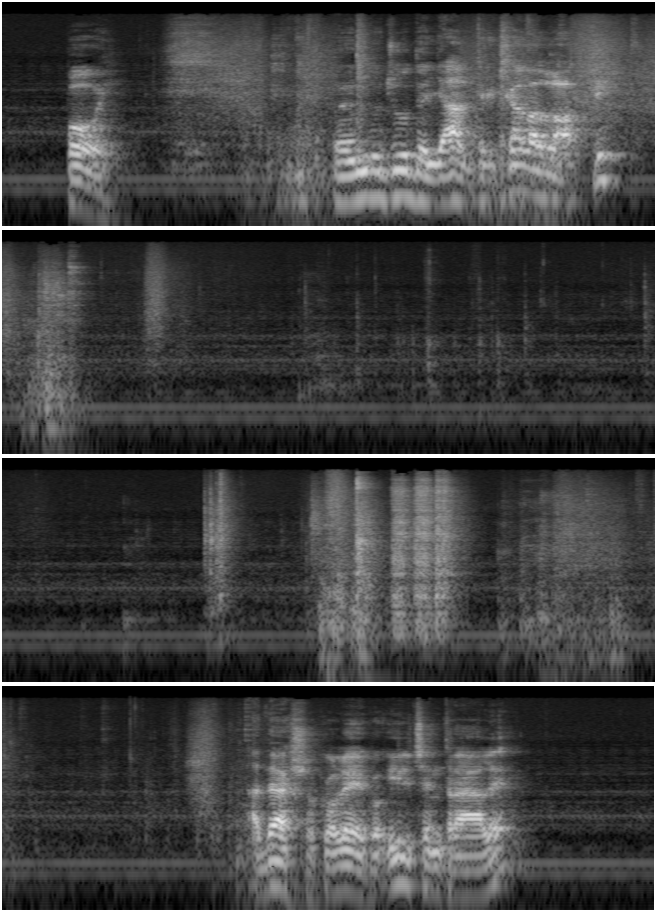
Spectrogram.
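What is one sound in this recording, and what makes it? Cables and plugs rustle and click as they are handled.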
